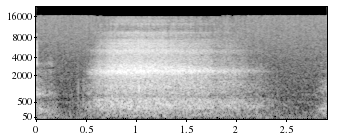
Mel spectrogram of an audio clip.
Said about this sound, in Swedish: Andas några långa djupa andetag. In och ut genom näsan.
